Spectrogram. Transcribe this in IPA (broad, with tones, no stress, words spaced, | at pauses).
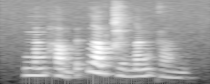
ŋa˨˦ŋha˧˩mʔə˦˥t̚ la˧wt͡ɕə̤ː˨˩na˨˦ŋ ka̤˨˩ŋ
